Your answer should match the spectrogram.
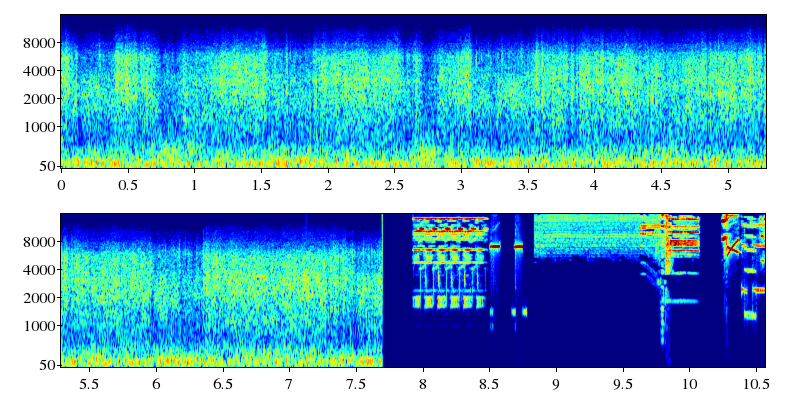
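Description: Heavy wind buffeting on the camera microphone over a motorcycle riding fast on the highway. About two seconds from the end it cuts off suddenly to an added electronic sound effect: ringing, phone-like tones, then a falling whistle.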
